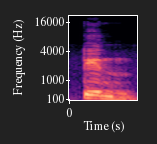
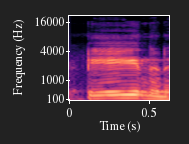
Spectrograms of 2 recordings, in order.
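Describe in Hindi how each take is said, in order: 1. स्वर छोटा रखा जाता है। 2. स्वर लंबा बोला जाता है। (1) "यहाँ पर छोटी लिखी है तो हम पढ़ेंगे टिन" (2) "टीन नहीं"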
